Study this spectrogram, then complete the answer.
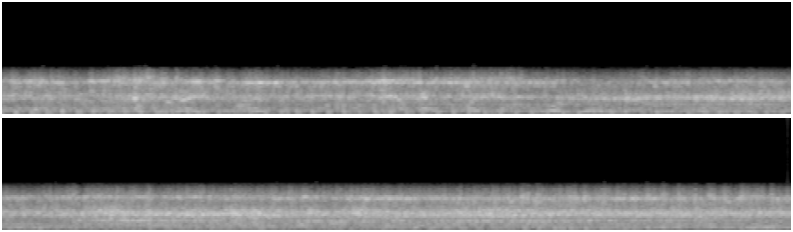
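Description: Big tyres churn through snow and mud.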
